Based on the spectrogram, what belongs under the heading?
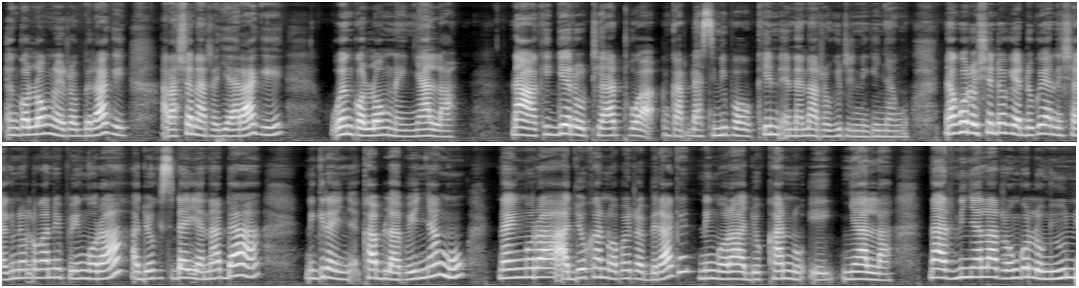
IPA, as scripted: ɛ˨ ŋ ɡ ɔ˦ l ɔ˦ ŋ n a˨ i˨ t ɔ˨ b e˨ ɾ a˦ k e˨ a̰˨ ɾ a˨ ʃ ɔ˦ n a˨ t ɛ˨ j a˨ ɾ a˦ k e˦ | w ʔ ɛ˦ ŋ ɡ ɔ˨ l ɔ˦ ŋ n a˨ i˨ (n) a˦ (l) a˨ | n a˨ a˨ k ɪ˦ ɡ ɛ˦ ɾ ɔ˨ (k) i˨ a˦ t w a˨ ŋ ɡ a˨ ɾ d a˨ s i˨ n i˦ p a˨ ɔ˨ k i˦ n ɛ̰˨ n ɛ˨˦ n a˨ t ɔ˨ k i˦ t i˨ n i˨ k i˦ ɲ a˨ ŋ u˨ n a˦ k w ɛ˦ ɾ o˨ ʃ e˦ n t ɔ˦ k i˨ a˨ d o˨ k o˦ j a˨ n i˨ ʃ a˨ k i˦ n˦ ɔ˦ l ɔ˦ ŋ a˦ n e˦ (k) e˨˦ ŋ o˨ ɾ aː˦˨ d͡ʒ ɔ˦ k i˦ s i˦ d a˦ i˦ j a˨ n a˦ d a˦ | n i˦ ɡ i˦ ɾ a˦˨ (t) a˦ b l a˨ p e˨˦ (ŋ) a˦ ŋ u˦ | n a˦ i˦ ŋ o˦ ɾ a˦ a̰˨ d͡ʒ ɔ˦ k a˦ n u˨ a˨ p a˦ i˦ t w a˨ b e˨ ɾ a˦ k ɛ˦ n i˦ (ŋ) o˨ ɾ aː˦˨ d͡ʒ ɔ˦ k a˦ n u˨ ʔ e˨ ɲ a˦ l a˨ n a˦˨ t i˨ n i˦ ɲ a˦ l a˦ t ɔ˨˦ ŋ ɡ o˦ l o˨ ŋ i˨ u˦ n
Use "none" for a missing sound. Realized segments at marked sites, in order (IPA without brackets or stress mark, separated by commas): ɲ, l, t, p, k, ɲ, ŋ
